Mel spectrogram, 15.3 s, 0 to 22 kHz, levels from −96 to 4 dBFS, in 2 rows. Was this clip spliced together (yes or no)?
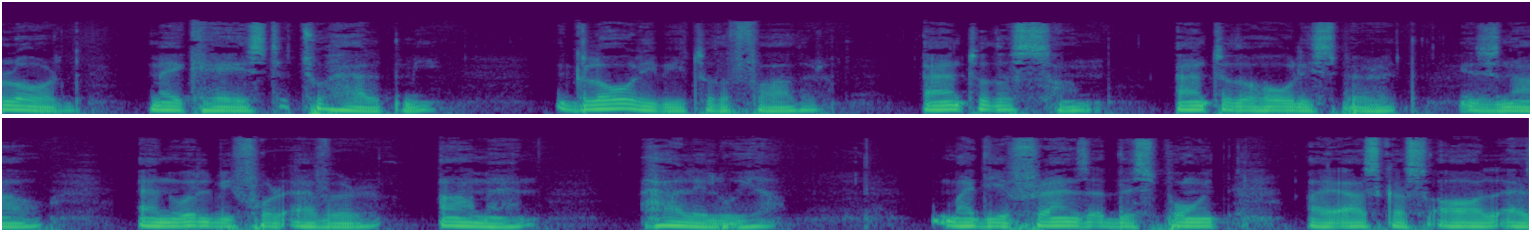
yes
